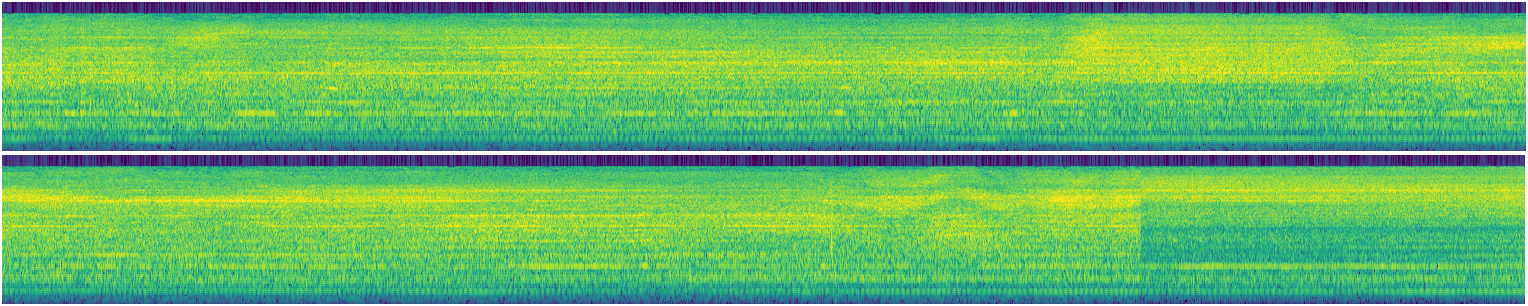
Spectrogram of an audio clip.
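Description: Festool plunge router running at steady high speed with a constant whine while its one-inch spiral bit surfaces a board in a flattening pass, with dust-extractor suction through the hose. The sound changes slightly near the end.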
